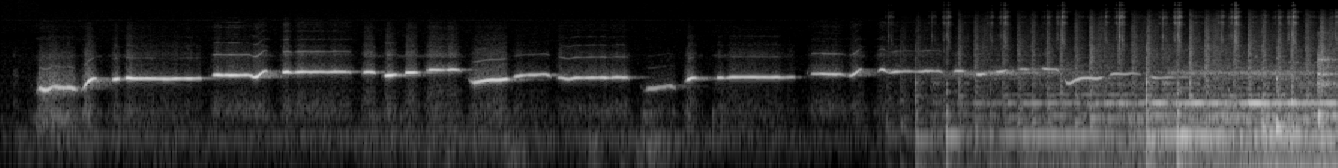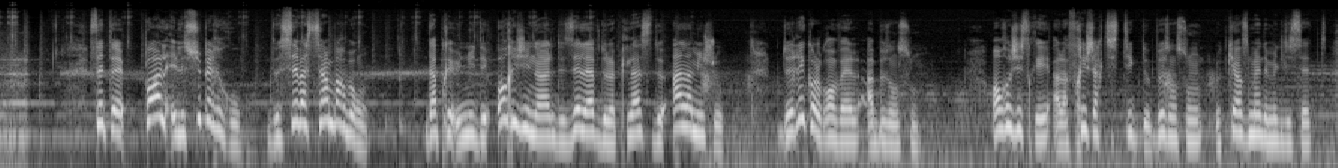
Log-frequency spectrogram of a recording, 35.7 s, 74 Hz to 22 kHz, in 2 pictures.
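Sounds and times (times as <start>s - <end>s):
person whistling a lilting tune: 0.5s - 21.9s
backing music with a steady beat: 12.2s - 25.1s
speech: 19.1s - 22.9s, 23.5s - 27.6s, 28.3s - 30.2s, 31.1s - 35.6s.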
